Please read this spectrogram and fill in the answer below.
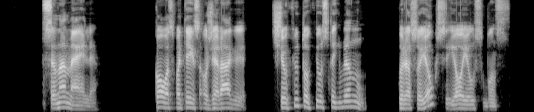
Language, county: Lithuanian, Kaunas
